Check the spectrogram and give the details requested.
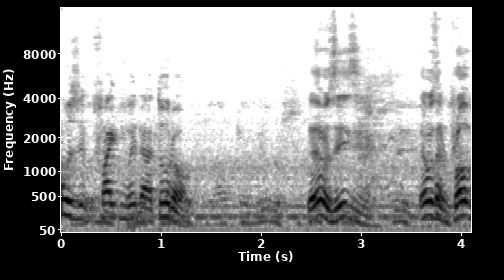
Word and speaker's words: Ertuğrul: Okay, so by now you guys know we're talking about how do you pronounce the series that you started? Diriliş, Ertuğrul. Diriliş, Ertuğrul. Ertuğrul.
